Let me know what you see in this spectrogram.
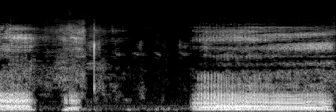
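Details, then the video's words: Wolfdog giving a deep, rumbling, harmonic growl indoors; a half-second growl opens, then brief grunts and a quiet pause, then a long, steady growl lasting almost two seconds. "wolf Dog sound"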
